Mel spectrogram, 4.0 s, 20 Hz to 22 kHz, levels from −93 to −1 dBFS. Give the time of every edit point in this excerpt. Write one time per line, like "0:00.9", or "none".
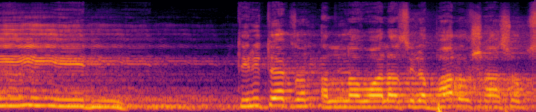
none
